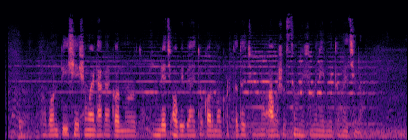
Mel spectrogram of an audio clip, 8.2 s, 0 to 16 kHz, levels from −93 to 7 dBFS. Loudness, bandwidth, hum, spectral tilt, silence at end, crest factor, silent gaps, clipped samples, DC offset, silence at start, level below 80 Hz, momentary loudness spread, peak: -28 LUFS; 10 kHz; none; -6 dB/octave; 0.05 s; 20 dB; none; under 0.1%; under 0.1%; 0.15 s; -58 dBFS; 18 LU; -8 dBFS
